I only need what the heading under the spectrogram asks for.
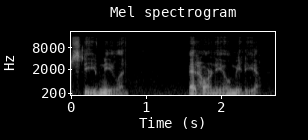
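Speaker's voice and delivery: put-on on-air radio announcer voice. Recalling how he clears his throat and leans in: radio voice. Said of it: "I put on my radio voice and I lean in and I go".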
